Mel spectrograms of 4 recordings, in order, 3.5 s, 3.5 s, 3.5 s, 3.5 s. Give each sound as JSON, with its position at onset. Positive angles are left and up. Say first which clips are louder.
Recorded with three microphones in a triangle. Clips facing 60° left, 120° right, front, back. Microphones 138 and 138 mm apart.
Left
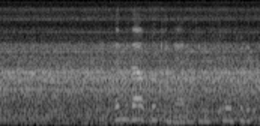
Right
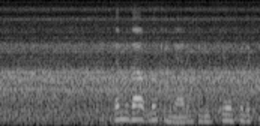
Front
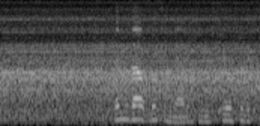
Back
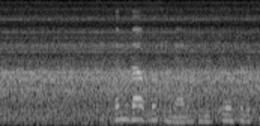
{"t": 1.5, "sound": "a man speaking", "louder": "right 8 dB, back 1 dB", "azimuth_deg": -105}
